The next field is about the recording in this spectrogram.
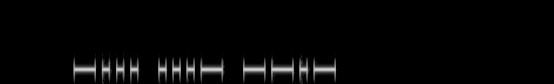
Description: Morse code, heard as a keyed tone, about 17 wpm, 700 Hz. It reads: BVQ
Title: USA Call Sign Postfixes - 3 Letters 17wpm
